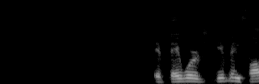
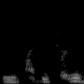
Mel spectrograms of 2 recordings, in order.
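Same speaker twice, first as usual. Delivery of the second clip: quiet repeat; 8 semitones lower, 8 dB quieter than usual. Real, not acted. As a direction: drop the voice lower and softer. Repeated warning to viewers.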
